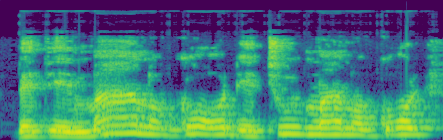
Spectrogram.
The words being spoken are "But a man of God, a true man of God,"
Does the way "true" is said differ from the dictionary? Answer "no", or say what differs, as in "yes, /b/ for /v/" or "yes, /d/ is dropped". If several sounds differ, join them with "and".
yes, /ɹ/ is dropped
